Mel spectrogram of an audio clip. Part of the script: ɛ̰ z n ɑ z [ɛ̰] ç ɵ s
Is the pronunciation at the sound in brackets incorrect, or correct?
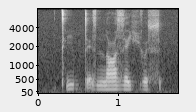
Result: incorrect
